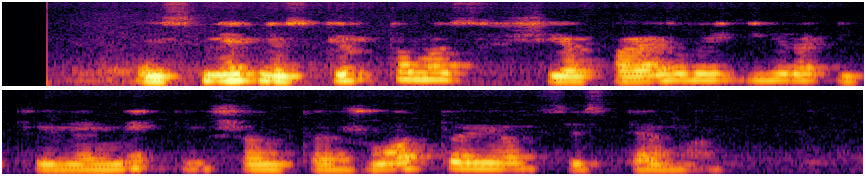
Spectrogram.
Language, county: Lithuanian, Kaunas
